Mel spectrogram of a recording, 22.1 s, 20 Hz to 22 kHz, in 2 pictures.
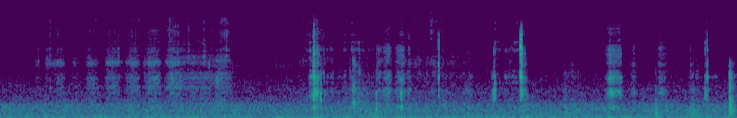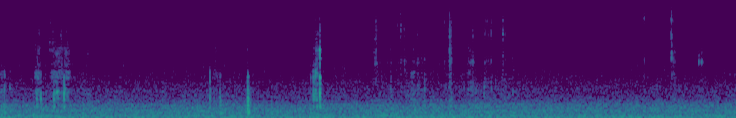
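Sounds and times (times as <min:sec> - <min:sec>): metal rubbing on sandpaper: 0:00.6 - 0:03.6.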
